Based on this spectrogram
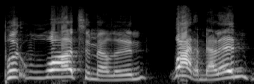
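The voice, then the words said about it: Attempted British accent, sounds Cajun. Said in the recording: “You got like a Cajun accent or something. ... I'm trying to be British.”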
